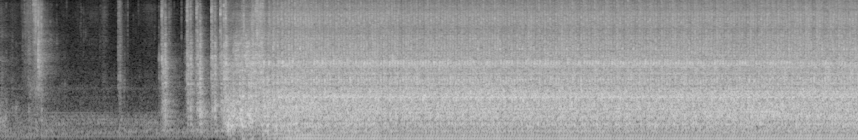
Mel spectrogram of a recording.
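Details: Forklift after repairs; its alternator is fixed and now charging, and its battery was sluggish. Brief cranking, catching in about four seconds, then a steady, even idle with no knocks or misses. Running healthy.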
